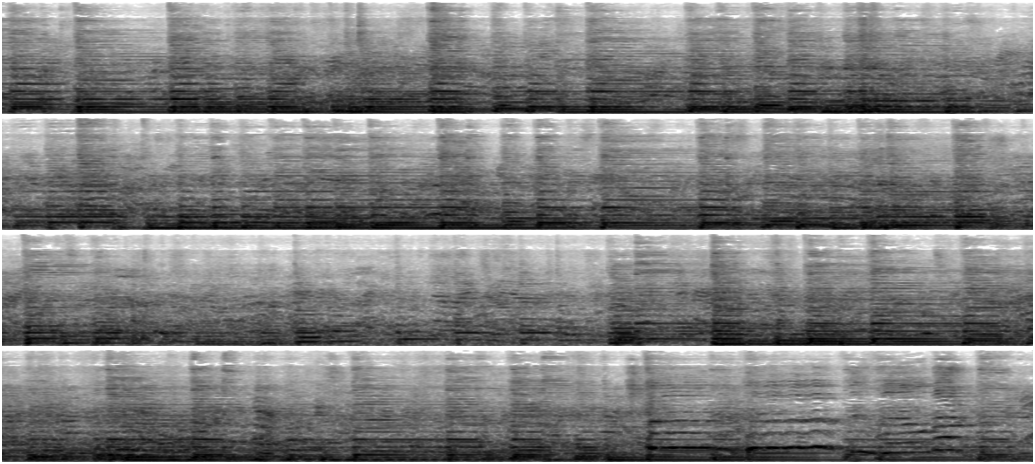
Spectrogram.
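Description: Acoustic guitar strummed steadily in an instrumental break of a country-style song, with a singing voice coming back in near the end.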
